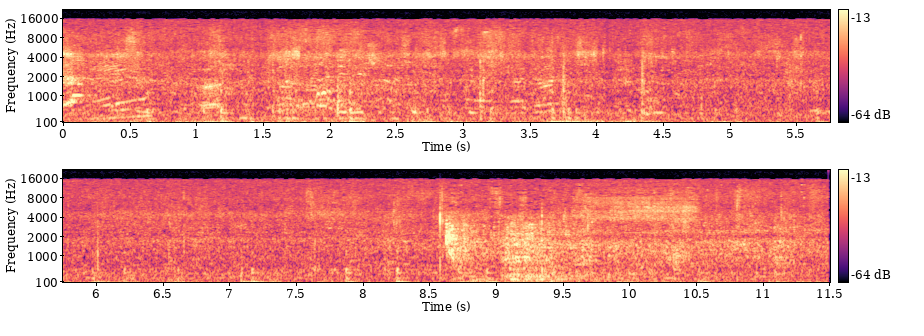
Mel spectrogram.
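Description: Adults talk nearby in casual conversation.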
